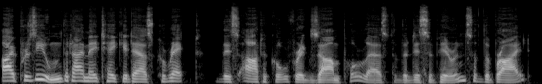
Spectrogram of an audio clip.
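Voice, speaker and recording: A man voicing a suave, composed detective who questions a client briskly and inquisitively in an audiobook. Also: medium pitch, expressive, a bit bright, no echo, clean studio sound. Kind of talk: audiobook character dialogue.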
